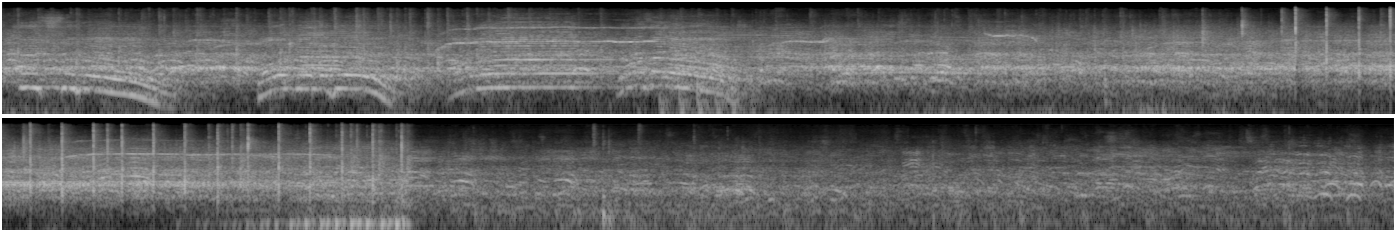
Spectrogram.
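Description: A crowd cheers and chants in a large stadium.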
